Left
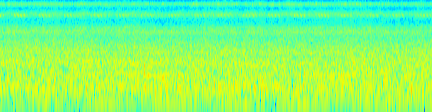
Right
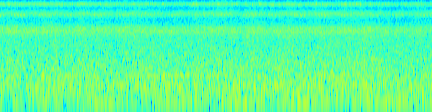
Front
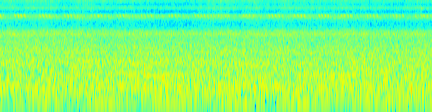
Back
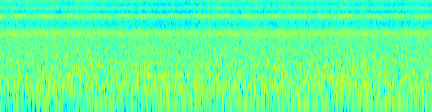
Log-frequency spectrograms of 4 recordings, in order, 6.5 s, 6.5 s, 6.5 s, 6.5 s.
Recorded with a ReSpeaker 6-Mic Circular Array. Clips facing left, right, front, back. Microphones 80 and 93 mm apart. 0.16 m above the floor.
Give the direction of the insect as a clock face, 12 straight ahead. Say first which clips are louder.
Left 8 dB, front 5 dB; 10 o'clock.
